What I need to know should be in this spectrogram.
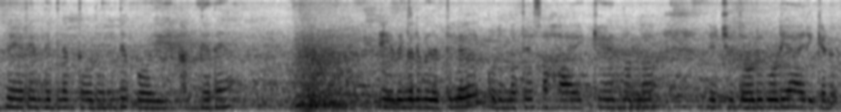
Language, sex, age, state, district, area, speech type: Malayalam, female, 18-30, Kerala, Idukki, rural, spontaneous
